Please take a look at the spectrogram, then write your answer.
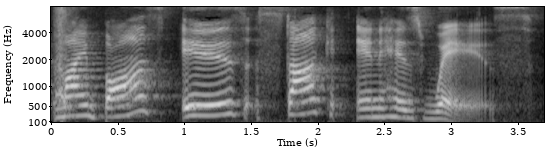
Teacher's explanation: Notice how boss is, we say it as one word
